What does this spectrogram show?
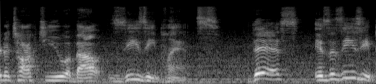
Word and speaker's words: ZZ: Hi, I'm Brandon, the plant guy, and I'm here to talk to you about ZZ plants. This is a ZZ plant. It rhymes with the word easy because it's actually easy to care for.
